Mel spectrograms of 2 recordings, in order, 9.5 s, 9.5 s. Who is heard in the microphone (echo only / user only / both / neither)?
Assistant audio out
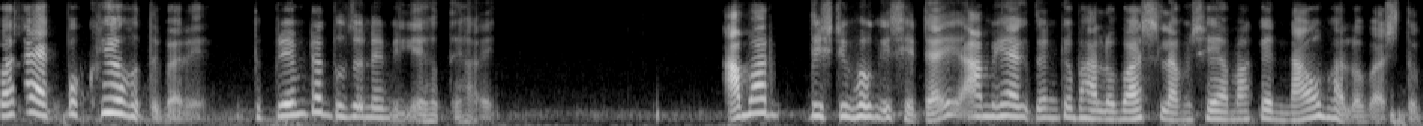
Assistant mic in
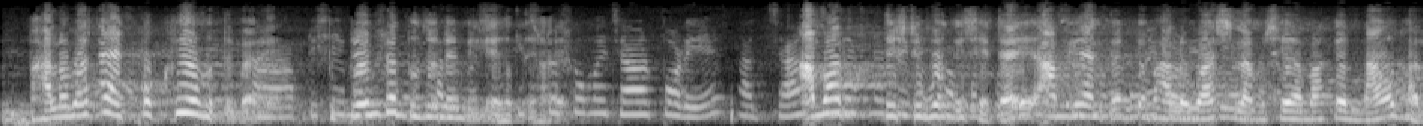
both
